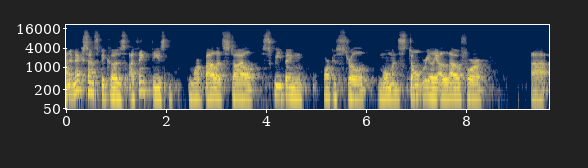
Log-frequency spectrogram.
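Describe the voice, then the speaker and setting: A man with an Irish accent speaks at a very slow pace with lively intonation. His voice is somewhat breathy, and audible room echo fills the space. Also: medium pitch for a man. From Ireland. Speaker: composer and music reactor. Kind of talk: reaction video commentary. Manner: animated.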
